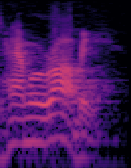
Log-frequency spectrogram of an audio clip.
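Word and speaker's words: Hammurabi: not cam but is which is pronounced in most literatures as hamurabi this is three names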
